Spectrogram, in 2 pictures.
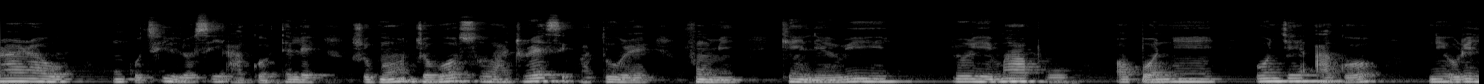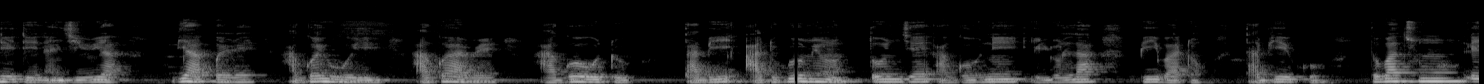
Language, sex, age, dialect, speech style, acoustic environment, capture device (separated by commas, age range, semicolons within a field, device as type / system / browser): Yoruba, male, 18-24, Nigeria - Nigerian Standard, focused, nature, mobile / Linux / Chrome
